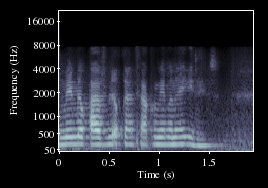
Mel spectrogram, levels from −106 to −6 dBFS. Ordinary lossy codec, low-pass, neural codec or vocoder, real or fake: none; none; codec, 16 kHz, 1 kbps, X-Codec, HuBERT features, trained on general audio; fake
